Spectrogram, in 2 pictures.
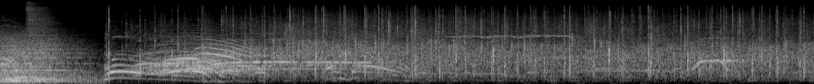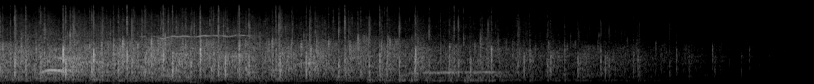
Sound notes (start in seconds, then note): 1.0 applause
